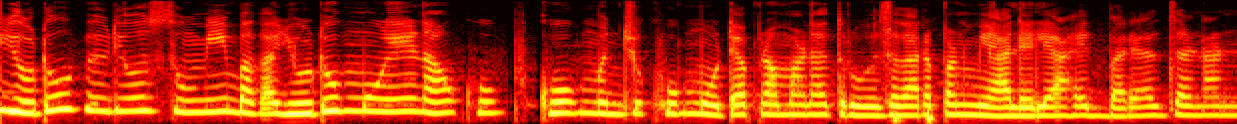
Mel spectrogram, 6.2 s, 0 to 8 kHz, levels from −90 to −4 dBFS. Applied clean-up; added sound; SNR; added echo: none; none; none; none.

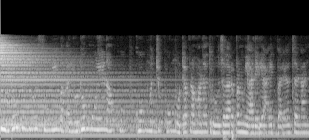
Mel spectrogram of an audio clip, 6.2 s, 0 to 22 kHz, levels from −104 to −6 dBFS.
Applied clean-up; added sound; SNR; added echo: none; Gong; 4 dB; reverberation time 0.2 s.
